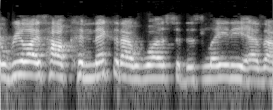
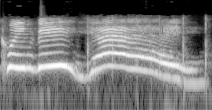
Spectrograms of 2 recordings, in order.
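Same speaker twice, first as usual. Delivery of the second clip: happy cheer; 7 semitones higher, 4 dB louder, much slower than usual. Real, not acted. Welcoming someone back in.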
